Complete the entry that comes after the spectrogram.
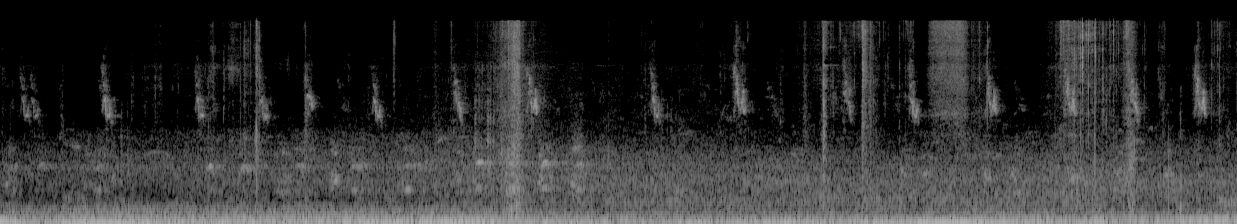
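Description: Small birds chirping over and over in short, high, falling notes, over a steady low rumble.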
